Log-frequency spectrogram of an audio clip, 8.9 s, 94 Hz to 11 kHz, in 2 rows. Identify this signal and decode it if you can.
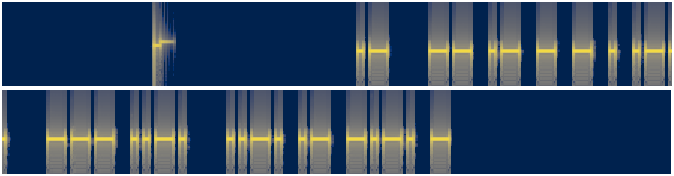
Morse code, heard as a keyed tone, about 32 wpm, 700 Hz. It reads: A MATTER OF FACT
